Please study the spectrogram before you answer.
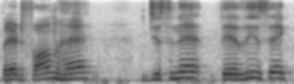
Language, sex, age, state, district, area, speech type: Urdu, male, 18-30, Uttar Pradesh, Saharanpur, urban, spontaneous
